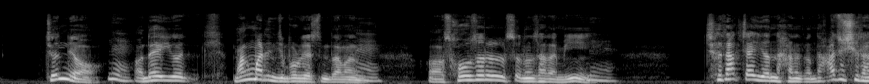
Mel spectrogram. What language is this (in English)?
Korean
